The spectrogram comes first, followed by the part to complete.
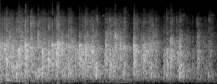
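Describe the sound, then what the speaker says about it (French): An audience applauds a speaker at a platform launch event: close, crisp hand claps in a fairly small crowd, irregular and steady throughout, with no voices over it. "On peut l'applaudir s'il vous plaît."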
